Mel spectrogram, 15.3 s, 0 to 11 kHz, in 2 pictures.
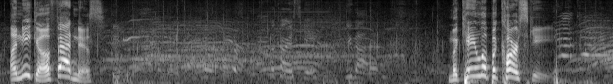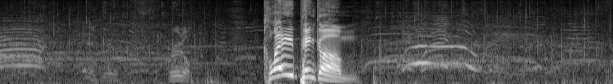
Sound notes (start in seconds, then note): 1.3 audience applauding; 7.2 audience applauding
